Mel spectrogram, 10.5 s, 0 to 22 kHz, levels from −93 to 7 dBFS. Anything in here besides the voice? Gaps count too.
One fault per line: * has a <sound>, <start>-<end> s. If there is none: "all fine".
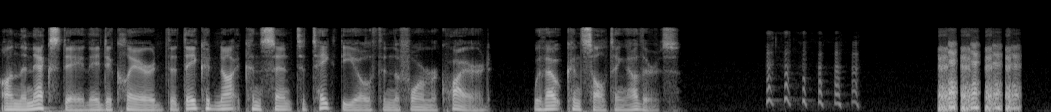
* has a laugh, 7.7-8.6 s
* has a laugh, 9.4-10.2 s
